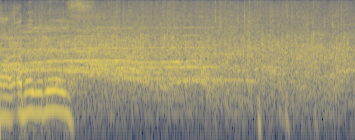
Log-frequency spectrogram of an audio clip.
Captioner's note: cheers and applause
